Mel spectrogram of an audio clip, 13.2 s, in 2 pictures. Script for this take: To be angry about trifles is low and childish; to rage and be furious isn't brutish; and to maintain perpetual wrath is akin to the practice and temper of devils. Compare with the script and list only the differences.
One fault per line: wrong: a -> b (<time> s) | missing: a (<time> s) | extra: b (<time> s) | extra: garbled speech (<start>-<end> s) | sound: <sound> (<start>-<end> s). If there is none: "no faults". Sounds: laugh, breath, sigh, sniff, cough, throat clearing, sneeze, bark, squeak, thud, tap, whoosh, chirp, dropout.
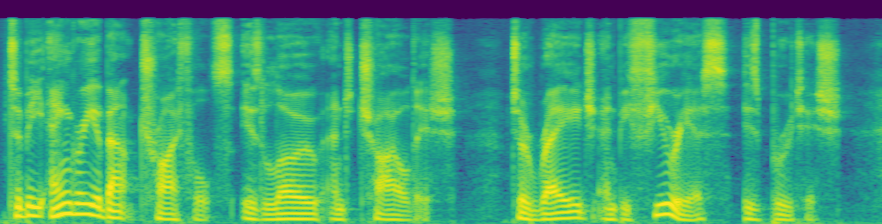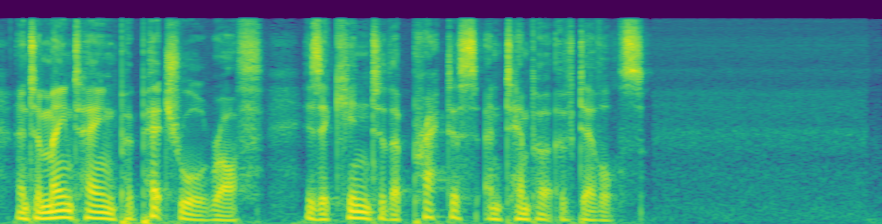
wrong: isn't -> is (5.6 s)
